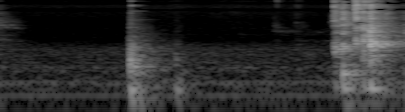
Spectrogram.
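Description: A single sharp knock of kitchenware against a dish about half a second in, made while milk is measured and added to a bowl of brownie mix.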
